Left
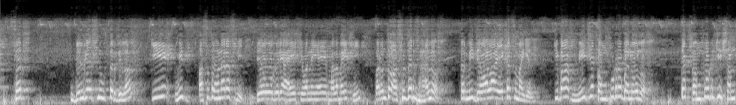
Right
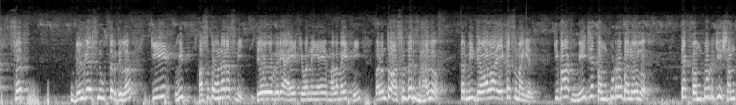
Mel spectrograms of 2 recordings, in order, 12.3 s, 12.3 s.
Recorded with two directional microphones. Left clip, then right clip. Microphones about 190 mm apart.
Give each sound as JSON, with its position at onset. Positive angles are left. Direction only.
{"t": 0.2, "sound": "speech", "side_deg": 40}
